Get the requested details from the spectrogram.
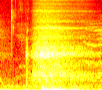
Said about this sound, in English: deep breath. One more. In through the nose this time.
